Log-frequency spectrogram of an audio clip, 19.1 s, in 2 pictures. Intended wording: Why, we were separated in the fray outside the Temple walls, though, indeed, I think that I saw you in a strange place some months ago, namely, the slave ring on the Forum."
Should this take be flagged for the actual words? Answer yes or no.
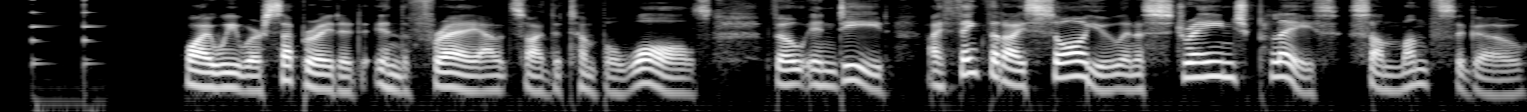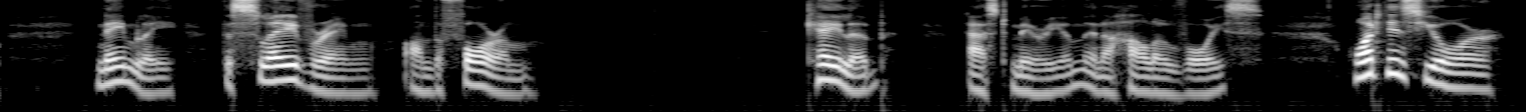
yes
